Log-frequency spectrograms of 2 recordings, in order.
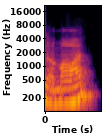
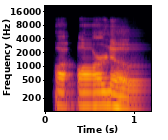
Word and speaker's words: Arno: So, and it's Ahmad. Did I pronounce that right? Arno. Arno. Arno. It's pronounced A-R-N-O.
